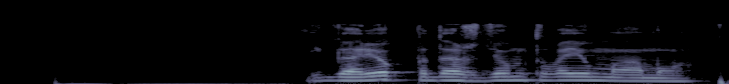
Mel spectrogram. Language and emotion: Russian, neutral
